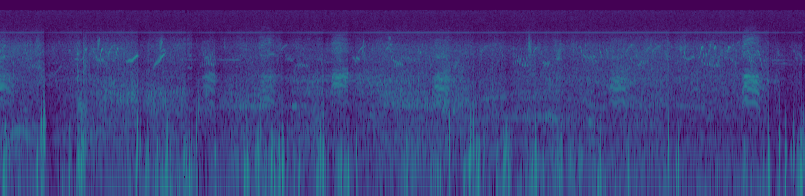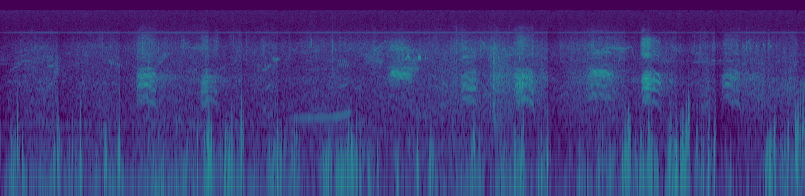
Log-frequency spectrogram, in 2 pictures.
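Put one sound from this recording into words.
Cows tear and munch grass close by.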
